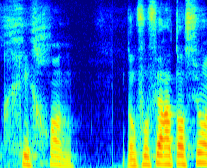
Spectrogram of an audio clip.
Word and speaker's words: Gijón: Mais en asturien, ils le prononcent comme un X, donc c'est un X, I-X-O-N. Donc là, derrière, ça prononce Gijón.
